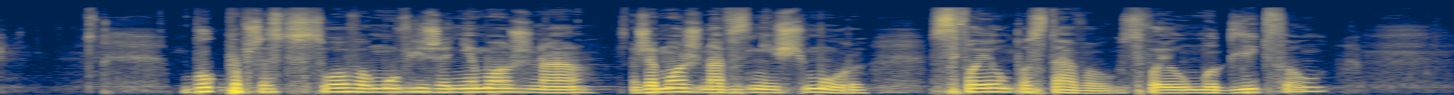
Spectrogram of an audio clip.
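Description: A woman reads aloud through a microphone.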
